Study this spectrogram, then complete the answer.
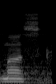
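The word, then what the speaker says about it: mózg: Brain Mos but pronounces like musk. Like musk. Oh, really? It's pronounced like musk.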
